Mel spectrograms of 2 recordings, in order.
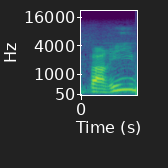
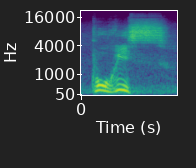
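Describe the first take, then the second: First: The first vowel is an open 'a' sound. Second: The first vowel is an 'o' sound. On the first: The speaker calls it right. "le mec dit pas Paris" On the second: The speaker calls it wrong. "mais il va dire euh, Poris"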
